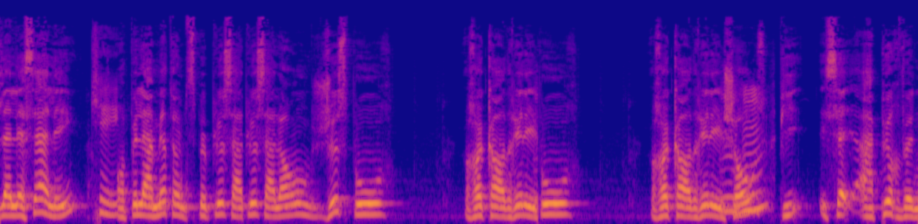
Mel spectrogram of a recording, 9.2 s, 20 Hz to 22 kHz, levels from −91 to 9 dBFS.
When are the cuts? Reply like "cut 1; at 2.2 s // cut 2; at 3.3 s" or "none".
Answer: cut 1; at 2.4 s // cut 2; at 5.4 s // cut 3; at 7.7 s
